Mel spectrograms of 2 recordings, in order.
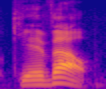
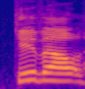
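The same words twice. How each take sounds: First: The stress falls on the word out. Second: The stress falls on the word give. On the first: The speaker calls it right. "give out 뒤에 강세요" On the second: The speaker calls it wrong. "하면 안 되고"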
